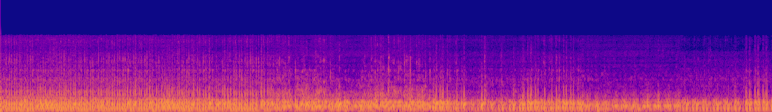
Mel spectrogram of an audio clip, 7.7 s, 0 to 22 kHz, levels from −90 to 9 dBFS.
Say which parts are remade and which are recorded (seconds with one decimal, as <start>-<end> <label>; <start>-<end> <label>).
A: 0.0-2.7 recorded; 2.7-4.3 remade; 4.3-5.8 recorded; 5.8-6.8 remade; 6.8-7.7 recorded

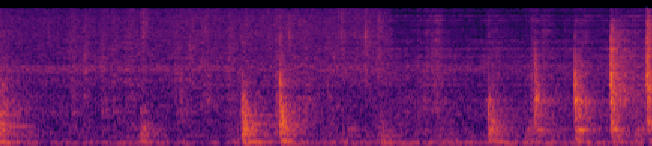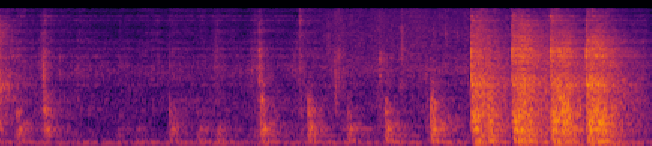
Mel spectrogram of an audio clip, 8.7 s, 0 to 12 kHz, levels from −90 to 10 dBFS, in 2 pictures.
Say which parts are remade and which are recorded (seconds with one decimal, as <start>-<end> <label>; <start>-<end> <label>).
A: 0.0-2.6 recorded; 2.6-6.5 remade; 6.5-8.0 recorded; 8.0-8.7 remade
